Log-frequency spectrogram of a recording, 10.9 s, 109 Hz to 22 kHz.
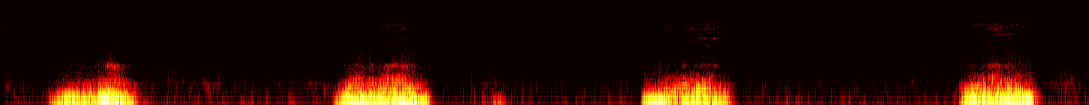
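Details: Adult sleeping deeply at night: four loud, low rattling snores on each in-breath, about 20 a minute, with quiet pauses between; snoring.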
